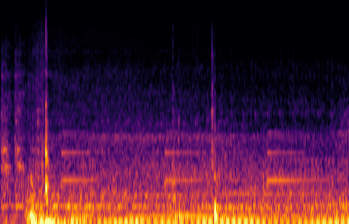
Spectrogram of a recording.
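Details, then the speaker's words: Jaguar XF S, cold start: low rumbling idle with uneven, lumpy beats for the first seconds, then steadying out; these engines are normally lumpy about five seconds when cold, then silky smooth. "these engines by the way they're always a little bit lumpy for about five seconds when they're cold and then they're just silky smooth"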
